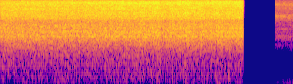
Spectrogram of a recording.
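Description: A pressure cooker on high flame, cooking vangi pulao, lets out a steady loud steam hiss that cuts off abruptly near the end and then resumes faintly after a brief silence.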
